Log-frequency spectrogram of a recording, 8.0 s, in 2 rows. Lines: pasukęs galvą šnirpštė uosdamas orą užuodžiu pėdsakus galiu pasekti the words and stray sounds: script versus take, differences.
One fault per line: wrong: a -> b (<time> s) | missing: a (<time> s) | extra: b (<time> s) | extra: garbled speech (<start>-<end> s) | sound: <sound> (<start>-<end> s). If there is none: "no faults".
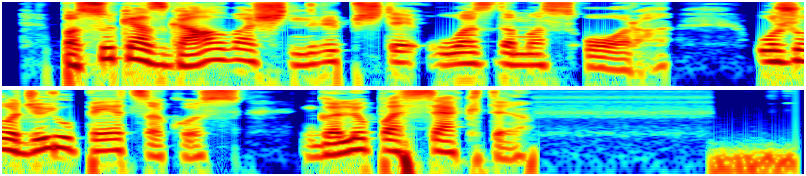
extra: jų (4.3 s)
